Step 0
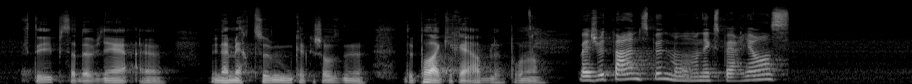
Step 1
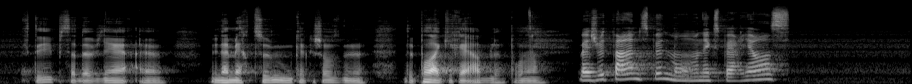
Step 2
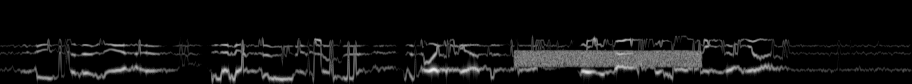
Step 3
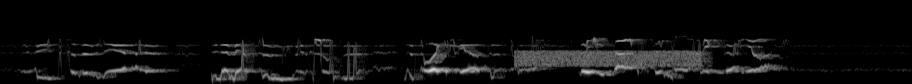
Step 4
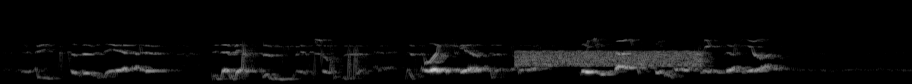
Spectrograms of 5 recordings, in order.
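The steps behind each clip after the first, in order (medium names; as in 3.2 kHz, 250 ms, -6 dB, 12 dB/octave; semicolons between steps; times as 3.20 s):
comb 1.3 ms, depth 59%; trim +2 dB
formants replaced by sine waves; dynamic bell 3 kHz, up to +6 dB, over -49 dBFS, Q 4.3; painted sound noise, 5.14–7.02 s, 860–1800 Hz -32 dBFS; trim +2 dB
reverberation, pre-delay 3 ms, DRR 9 dB; trim -9 dB
chorus 0.32 Hz, delay 16.5 ms, depth 4 ms; Butterworth band-pass 900 Hz, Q 0.74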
